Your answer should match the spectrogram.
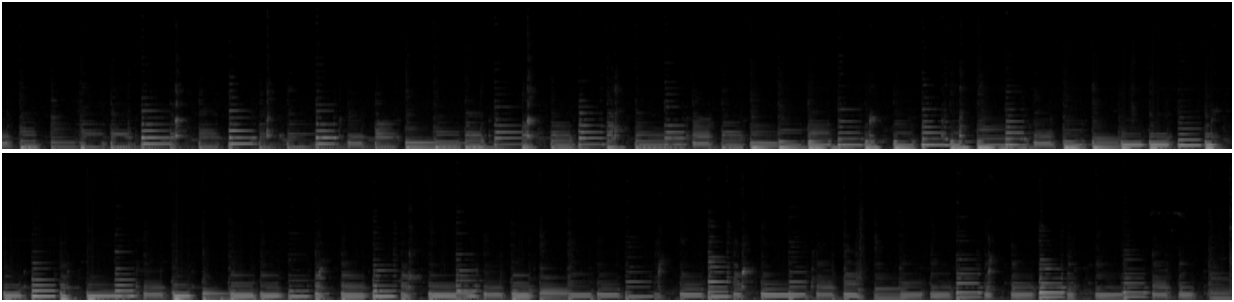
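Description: Nylon-string classical guitar played fingerstyle: a steady run of single plucked notes, a few each second. It is a position-shifting technique exercise that keeps returning to the note F in different octaves and places on the neck.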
